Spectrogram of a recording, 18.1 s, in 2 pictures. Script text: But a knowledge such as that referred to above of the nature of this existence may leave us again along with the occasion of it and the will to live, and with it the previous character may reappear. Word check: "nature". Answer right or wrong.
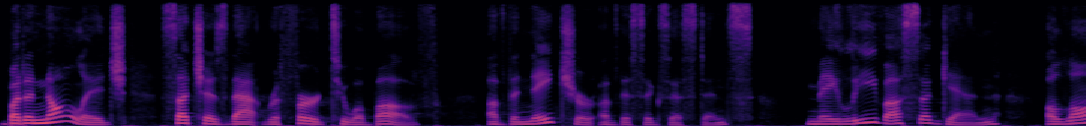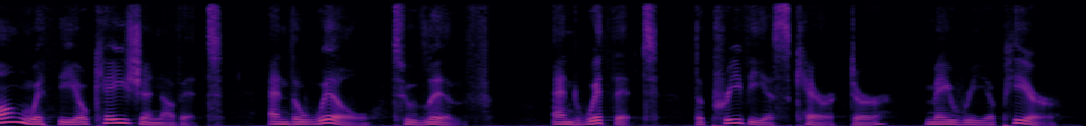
right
